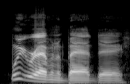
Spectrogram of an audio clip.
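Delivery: usual speaking voice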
